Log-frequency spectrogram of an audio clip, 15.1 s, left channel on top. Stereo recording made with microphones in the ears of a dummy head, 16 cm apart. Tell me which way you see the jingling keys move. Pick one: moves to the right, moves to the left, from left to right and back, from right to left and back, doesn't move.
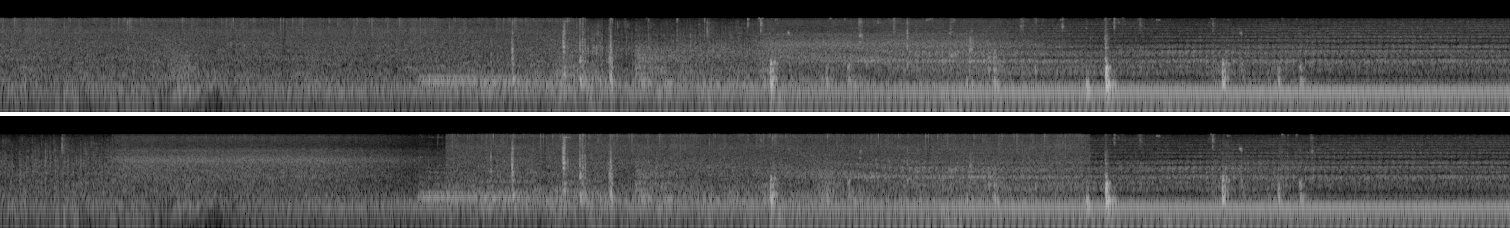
from right to left and back.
